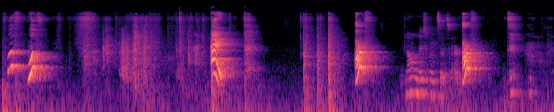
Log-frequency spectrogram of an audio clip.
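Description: A young girl imitating a puppy's barks, several short high yips (two close together at the start, then others spread through), with quiet child talk in between.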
